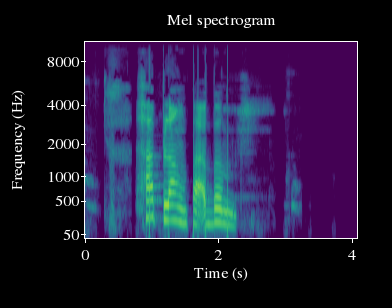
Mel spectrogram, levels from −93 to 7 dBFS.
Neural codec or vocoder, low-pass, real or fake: none; 9.9 kHz; real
